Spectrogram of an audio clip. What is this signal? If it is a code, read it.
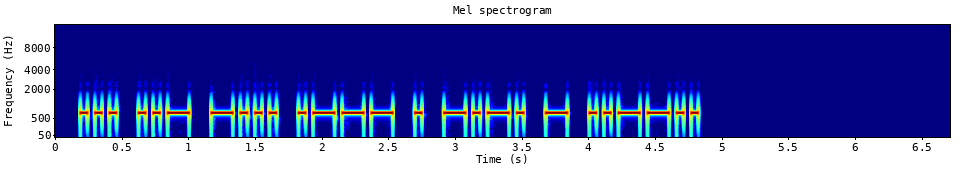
Morse code, heard as a keyed tone, about 22 wpm, 700 Hz. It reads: SUBJECT?
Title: Sentences from Top 1200 Words 22wpm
